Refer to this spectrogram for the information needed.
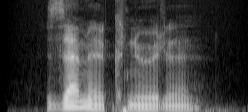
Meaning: bread dumpling
- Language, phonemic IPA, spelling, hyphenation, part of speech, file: German, /ˈzɛməl.ˌknøːdl̩/, Semmelknödel, Sem‧mel‧knö‧del, noun, De-Semmelknödel.ogg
